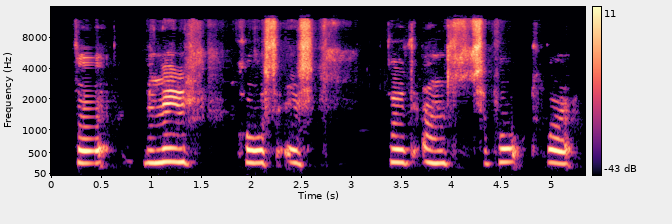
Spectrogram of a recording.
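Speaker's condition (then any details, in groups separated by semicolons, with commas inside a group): Cerebral palsy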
